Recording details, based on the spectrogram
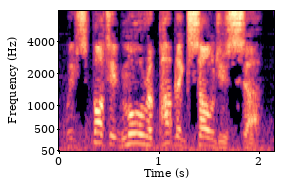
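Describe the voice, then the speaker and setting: A man playing a suspicious, dutiful imperial soldier in a video game, with a brisk military bark. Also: a little high, very animated, a little hiss or hum. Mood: alert, dutiful. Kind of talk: video game cutscene acting. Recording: music clearly behind the voice.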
